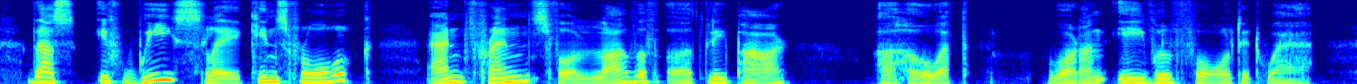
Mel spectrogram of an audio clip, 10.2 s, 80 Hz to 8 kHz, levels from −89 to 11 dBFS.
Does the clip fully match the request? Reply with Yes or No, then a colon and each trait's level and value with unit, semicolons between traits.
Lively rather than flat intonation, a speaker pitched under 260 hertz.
Yes: wide, 7.4 semitones; low, 135 Hz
